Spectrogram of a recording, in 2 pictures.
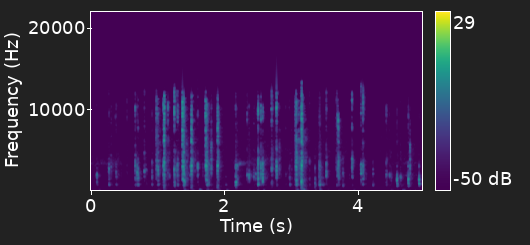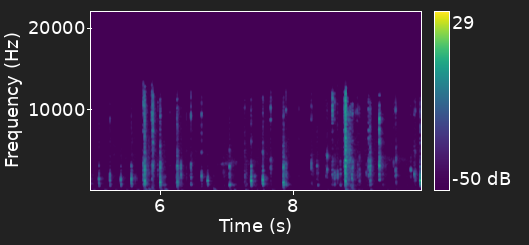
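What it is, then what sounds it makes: Plastic keyboard with round keycaps. Fingertips type steadily on a black plastic keyboard with hollow, round, pastel retro-style keycaps. The result is a rapid stream of short, dry, clacky clicks with a bright edge, each dying away almost instantly, with a brief pause about eight seconds in before the typing resumes.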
